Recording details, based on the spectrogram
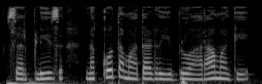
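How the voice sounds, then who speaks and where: A woman plays a kind young cartoon woman who looks after a little girl. She talks fast and reassuringly, in a fairly high voice. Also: steady tone, natural voice. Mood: coaxing. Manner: brisk, reassuring. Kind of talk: Kannada cartoon voice acting.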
